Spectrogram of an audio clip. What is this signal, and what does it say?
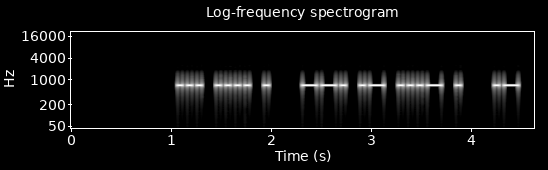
Morse code, heard as a keyed tone, about 25 wpm, 700 Hz. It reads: SHE GAVE A
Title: Sentences from Top 1400 Words 25wpm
